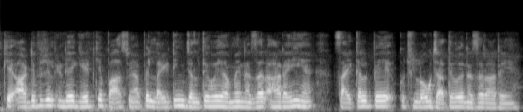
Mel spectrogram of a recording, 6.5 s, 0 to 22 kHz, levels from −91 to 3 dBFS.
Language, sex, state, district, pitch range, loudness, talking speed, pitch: Hindi, male, Chhattisgarh, Raigarh, 135-155 Hz, -15 LUFS, 240 wpm, 145 Hz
